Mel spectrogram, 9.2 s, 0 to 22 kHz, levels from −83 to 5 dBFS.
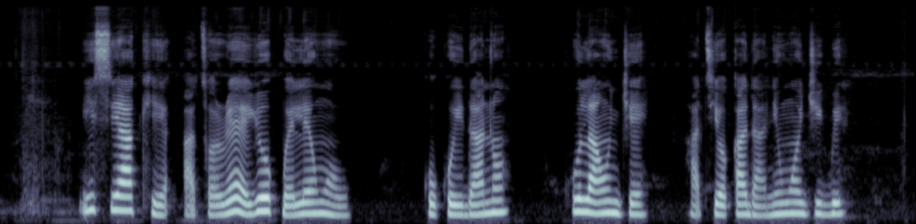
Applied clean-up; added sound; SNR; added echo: none; none; none; none.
